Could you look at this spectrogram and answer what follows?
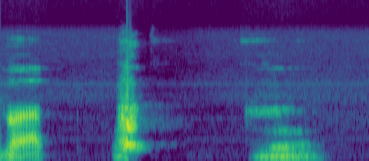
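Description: A dog gives three separate barks with short gaps between them, fairly close and moderately loud against an otherwise quiet room.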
